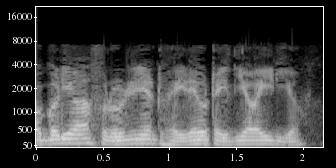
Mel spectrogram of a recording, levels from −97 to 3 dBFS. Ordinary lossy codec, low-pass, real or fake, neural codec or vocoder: AAC, 32 kbps; 7.2 kHz; real; none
